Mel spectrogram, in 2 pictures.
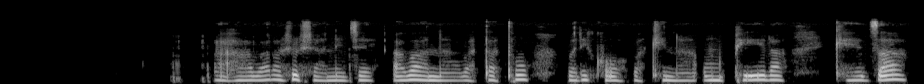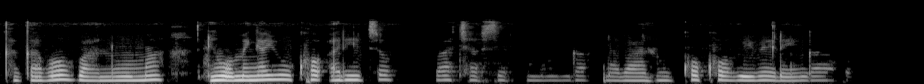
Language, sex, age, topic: Rundi, female, 25-35, education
